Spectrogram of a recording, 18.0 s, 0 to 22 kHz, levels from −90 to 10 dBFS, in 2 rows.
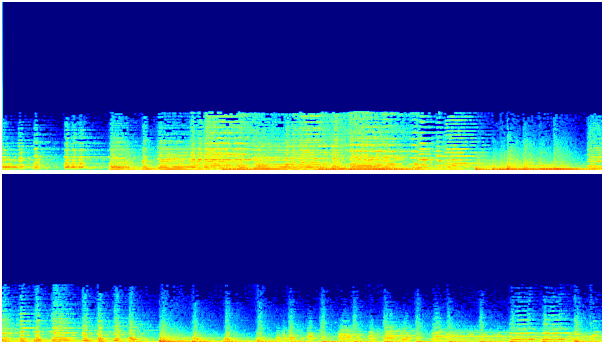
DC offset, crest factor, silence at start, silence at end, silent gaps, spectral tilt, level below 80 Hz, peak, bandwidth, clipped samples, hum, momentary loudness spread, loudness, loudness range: under 0.1%; 16 dB; 0 s; 0 s; none; -6 dB/octave; -30 dBFS; 0 dBFS; 8 kHz; under 0.1%; none; 10 LU; -18 LUFS; 9 LU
